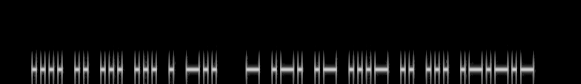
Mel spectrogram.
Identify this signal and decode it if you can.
Morse code, heard as a keyed tone, about 28 wpm, 700 Hz. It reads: HISSED TRAVIS.
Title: A Sound Of Thunder 28wpm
